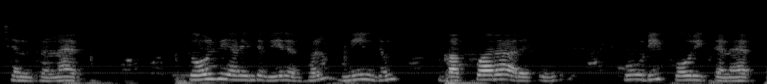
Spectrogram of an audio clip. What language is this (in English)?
Tamil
